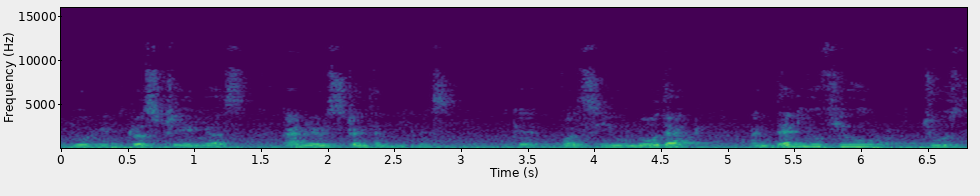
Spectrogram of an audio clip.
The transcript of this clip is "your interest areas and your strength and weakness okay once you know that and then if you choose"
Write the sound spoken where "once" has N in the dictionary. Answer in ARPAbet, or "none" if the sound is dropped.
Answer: L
